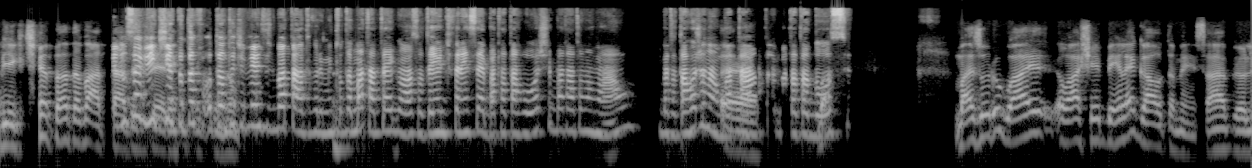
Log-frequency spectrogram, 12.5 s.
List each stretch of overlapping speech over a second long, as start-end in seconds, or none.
1.1-2.4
